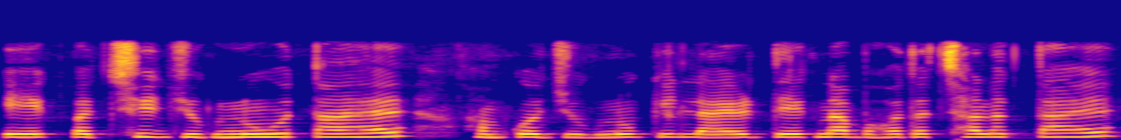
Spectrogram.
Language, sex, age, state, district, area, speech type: Hindi, female, 45-60, Uttar Pradesh, Hardoi, rural, spontaneous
